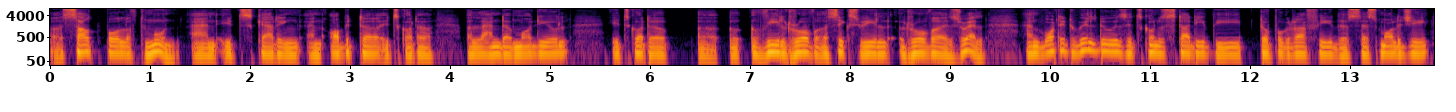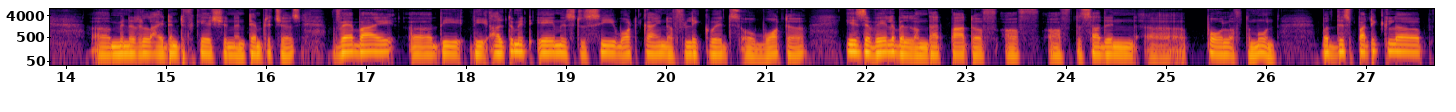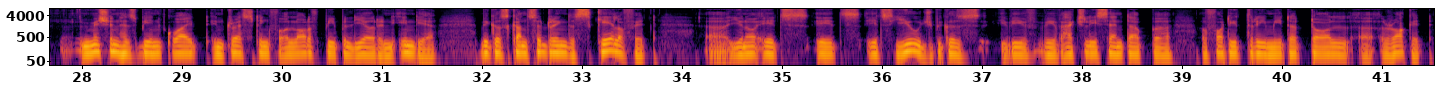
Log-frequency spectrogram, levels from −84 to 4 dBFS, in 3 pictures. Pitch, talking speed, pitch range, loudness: 100 Hz, 175 wpm, 95-110 Hz, -22 LUFS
